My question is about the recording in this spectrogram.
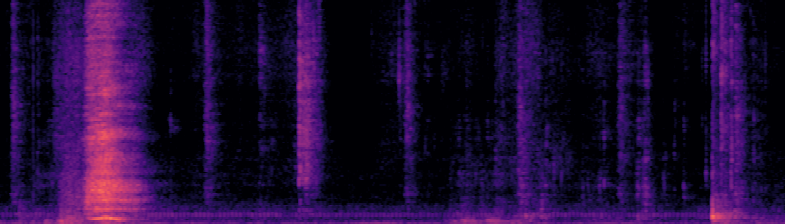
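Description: A steel plate set down on a desk with a short scrape about a second in, then a few sharp clicks of a spoon against the plate.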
